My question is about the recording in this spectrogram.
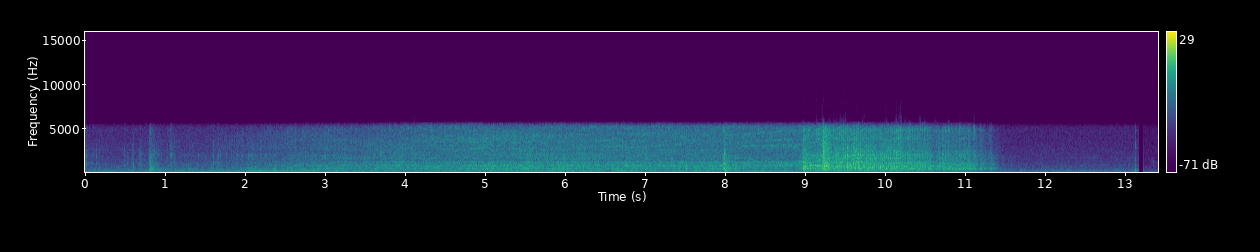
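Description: Lima O gauge model trains running on sectional track: electric motors whirring and wheels rattling along the rails. The running noise grows louder for about two seconds, then drops away sharply near the end. A few single clicks.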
